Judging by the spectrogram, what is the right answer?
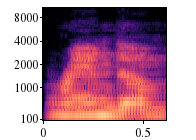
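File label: "random", robot voice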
